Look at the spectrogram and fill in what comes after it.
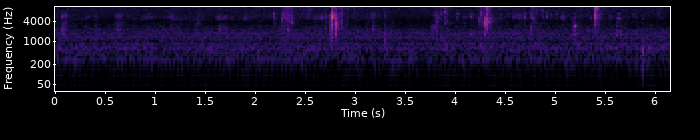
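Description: Faint chewing of a mouthful of stuffed pepper, with a few soft wet mouth clicks, the loudest about three seconds in and again a second and a half later, over a low steady room hum.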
